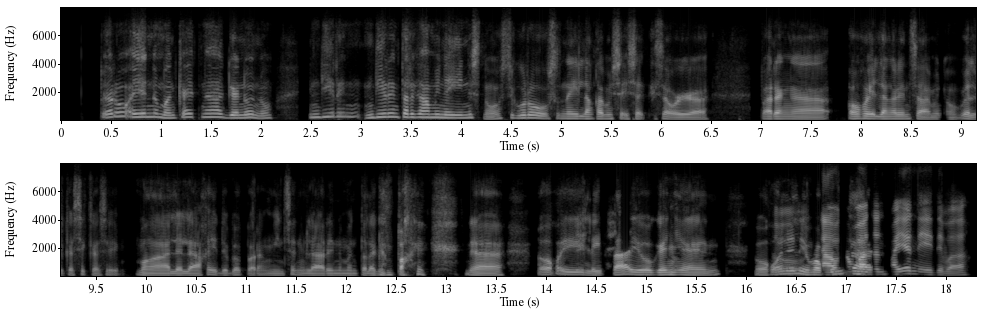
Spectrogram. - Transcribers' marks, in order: laughing while speaking: "talagang pake"; chuckle; other background noise
- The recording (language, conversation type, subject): Filipino, podcast, Ano ang mga naranasan mong hirap at saya noong nag-overnight ka sa homestay nila?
